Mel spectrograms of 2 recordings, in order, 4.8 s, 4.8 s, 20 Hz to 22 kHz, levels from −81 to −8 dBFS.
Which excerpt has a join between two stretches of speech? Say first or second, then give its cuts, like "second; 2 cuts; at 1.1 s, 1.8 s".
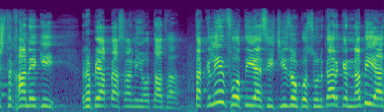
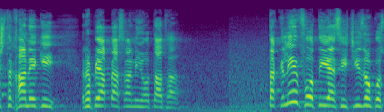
first; 1 cut; at 2.3 s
